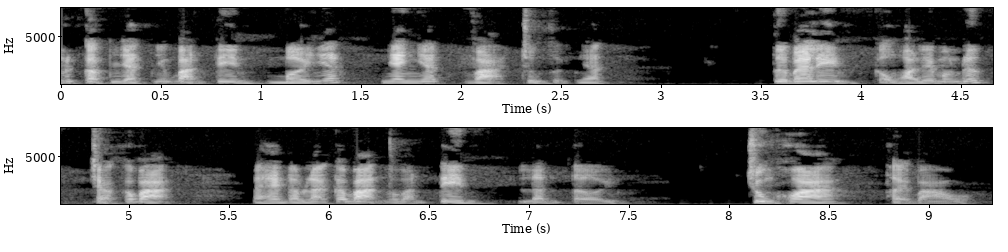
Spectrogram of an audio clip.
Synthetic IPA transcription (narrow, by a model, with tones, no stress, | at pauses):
ɨ˨˩kːə˨˩p̚ɲə˨˩t̚ɲɨ̰˧˥ŋɓaː˧˩nt̪i˧nməː˨˦jɲə˦˥t̚ɲa˧jŋ̟ɲə˦˥t̚vaː˨˩t͡ɕʊ˧ŋ͡mt̪ɨ˨˩ɲə˦˥t̚ | t̪ɨ˨˩ɓɛ˧li˧nkə̰˧˨wŋ͡mhwaː˨˩i˧mə˧nɗɨ˦˥k̚t͡ɕaː˧˩kaː˦˥k̚ɓa̰ː˧˨ʔ | vaː˨˩ɛ˨˩ŋɡa˨˩la̰ː˧˨kaː˦˥ɓ̰a̰ː˧˨ku˧˩ɓaː˧˩nt̪i˧nlə˨˩nt̪əː˨˦j | t͡ɕʊ˧ŋ͡mxwaː˧t̪ʰəː˧˩jɓaː˨˦w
